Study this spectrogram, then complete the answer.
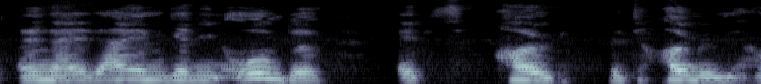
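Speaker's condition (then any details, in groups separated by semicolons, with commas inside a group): Cerebral palsy; from birth, dislocated hips, many operations; speech impairment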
